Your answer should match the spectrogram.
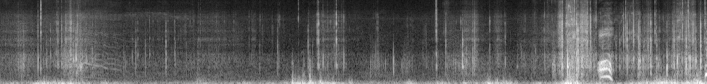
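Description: Low rumble with scattered short clicks and knocks as the angler handles and reels a baitcasting reel. About eight and a half seconds in comes a louder burst of rustling with a short, falling vocal cry.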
